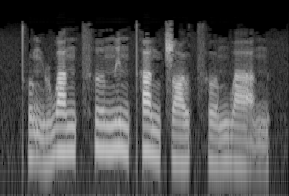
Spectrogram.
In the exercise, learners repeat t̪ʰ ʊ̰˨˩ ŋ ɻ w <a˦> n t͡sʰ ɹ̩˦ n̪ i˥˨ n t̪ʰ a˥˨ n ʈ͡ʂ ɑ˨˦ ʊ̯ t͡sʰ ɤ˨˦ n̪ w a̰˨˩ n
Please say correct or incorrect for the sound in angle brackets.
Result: correct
